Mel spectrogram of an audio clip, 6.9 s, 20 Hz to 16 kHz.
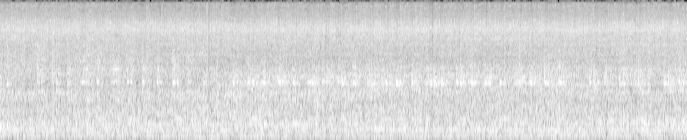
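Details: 2002 Lincoln Town Car V8 idling with a light knock about three a second that went away when driving; no performance issues, oil fine; cause was the driver's side catalytic converter, and replacing it stopped the knock.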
